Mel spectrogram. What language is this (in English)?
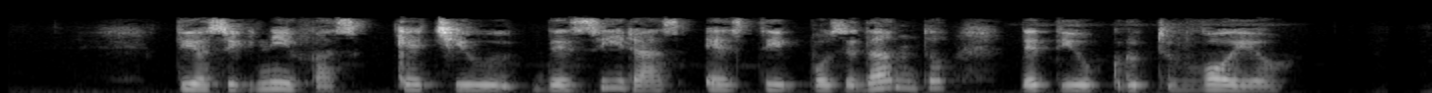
Esperanto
